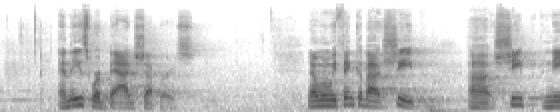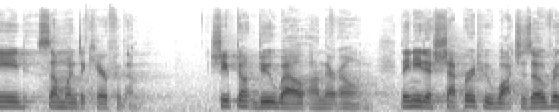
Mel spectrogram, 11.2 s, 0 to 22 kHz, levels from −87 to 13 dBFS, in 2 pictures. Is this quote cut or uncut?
uncut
